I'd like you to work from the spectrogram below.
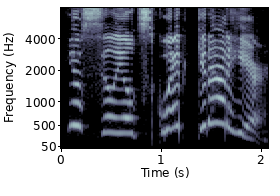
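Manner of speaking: shooing yell. Acted. Shooing the squid away.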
